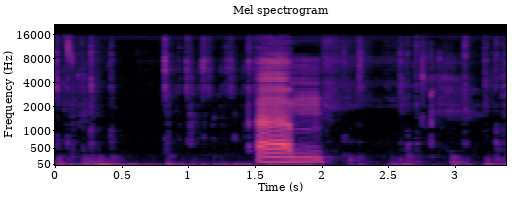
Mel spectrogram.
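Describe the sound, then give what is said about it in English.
Typing on a computer keyboard: rapid, uneven clicks and taps run throughout, briefly overtaken midway by a short, loud voiced sound, with quiet talk around it. “recording the next episode whilst typing this”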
